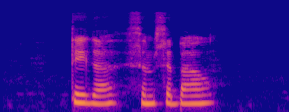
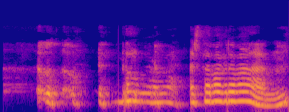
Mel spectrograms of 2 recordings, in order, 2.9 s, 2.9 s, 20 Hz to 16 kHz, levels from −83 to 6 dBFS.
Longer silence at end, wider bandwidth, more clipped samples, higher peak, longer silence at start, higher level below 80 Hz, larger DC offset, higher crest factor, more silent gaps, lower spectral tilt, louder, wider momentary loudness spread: first, 0.75 s vs 0 s; first, 11.5 kHz vs 7.6 kHz; neither; second, -8 dBFS vs -2 dBFS; first, 0.7 s vs 0.05 s; second, -70 dBFS vs -60 dBFS; neither; about the same, 18 dB vs 16 dB; neither; second, -4.5 dB/octave vs -6 dB/octave; second, -26 LUFS vs -18 LUFS; second, 7 LU vs 14 LU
